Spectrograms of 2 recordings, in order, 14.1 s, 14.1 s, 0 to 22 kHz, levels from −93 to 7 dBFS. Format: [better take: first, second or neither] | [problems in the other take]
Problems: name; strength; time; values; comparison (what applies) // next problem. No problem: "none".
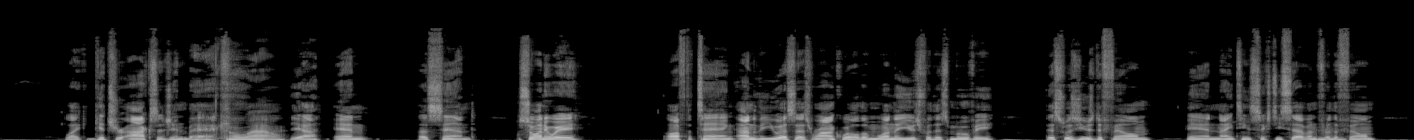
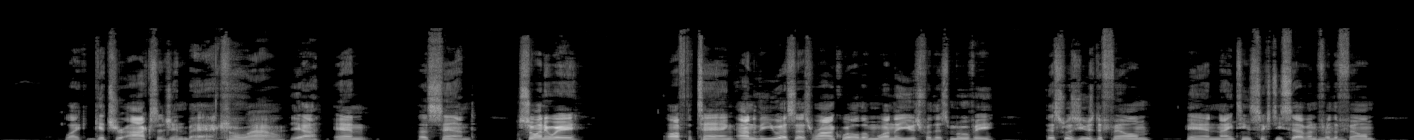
first | thin; somewhat; fading below 1 kHz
